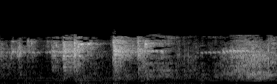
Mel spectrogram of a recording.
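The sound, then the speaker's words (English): A key rattles and scrapes in a lock, a sharp click snaps partway through, then the door is pushed open with a soft, steady scraping sound. No one speaks. “Oh, you have the key? Yeah. Open the door.”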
